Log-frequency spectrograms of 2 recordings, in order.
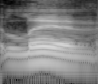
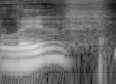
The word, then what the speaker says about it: Live: Live. It's a live, actually. Is it live? – Yeah.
